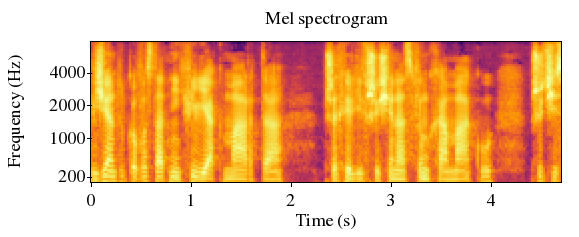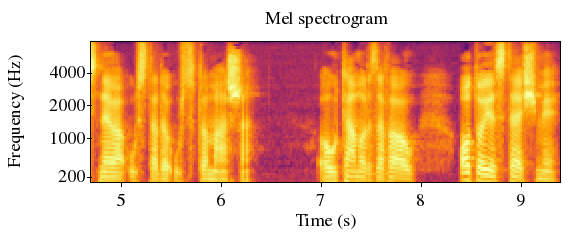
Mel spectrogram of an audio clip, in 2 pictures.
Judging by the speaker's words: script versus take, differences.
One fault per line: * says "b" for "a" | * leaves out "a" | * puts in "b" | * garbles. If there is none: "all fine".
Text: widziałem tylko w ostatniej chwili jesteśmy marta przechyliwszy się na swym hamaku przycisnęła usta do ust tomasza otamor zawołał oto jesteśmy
* says "jak" for "jesteśmy"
